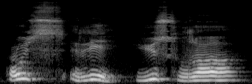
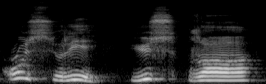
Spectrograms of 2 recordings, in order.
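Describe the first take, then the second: The two takes are said the same way.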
